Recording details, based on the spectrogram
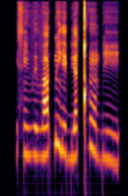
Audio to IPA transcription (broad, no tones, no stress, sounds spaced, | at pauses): s ĩ v ɪ v a k͡p ĩ ɾʲ ɛ bʲ a ǃʰ õ ɓ i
